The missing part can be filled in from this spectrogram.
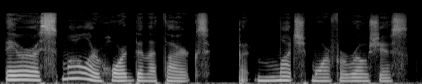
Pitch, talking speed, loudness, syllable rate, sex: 185 Hz, 170 wpm, -23 LUFS, 4.6 syllables/s, female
